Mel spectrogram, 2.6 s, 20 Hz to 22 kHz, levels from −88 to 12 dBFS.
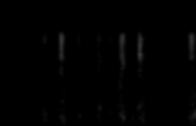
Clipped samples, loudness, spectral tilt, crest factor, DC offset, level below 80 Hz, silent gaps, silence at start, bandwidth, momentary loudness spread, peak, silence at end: under 0.1%; -57 LUFS; 1.5 dB/octave; 26 dB; under 0.1%; under -90 dBFS; 1.12-1.19 s, 2.02-2.51 s; 0.55 s; 8 kHz; 6 LU; -38 dBFS; 0 s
